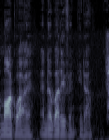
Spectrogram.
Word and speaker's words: Mogwai: on your Chinese - pronunciation for that in China Mogwai maka there you go good correct um so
